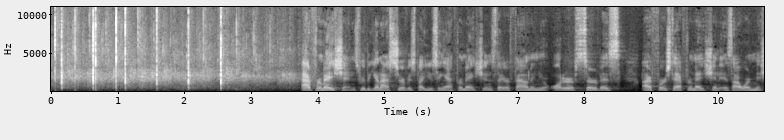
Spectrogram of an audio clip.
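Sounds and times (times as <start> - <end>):
audience applauding with hand claps: 0.0 - 4.0
speech: 3.8 - 10.6.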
